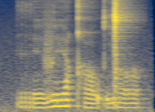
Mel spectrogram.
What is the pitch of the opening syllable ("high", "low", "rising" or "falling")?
low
